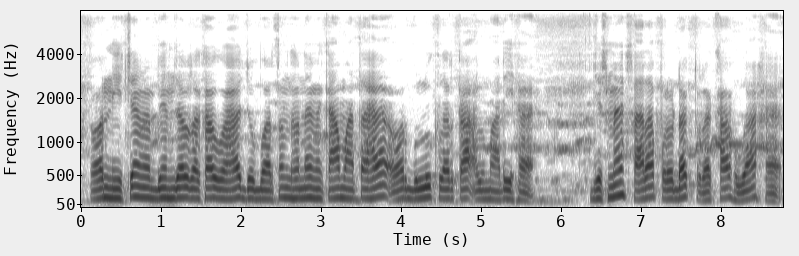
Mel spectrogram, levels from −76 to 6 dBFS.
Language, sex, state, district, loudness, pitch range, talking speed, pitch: Hindi, male, Jharkhand, Palamu, -16 LUFS, 135-155 Hz, 185 wpm, 145 Hz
